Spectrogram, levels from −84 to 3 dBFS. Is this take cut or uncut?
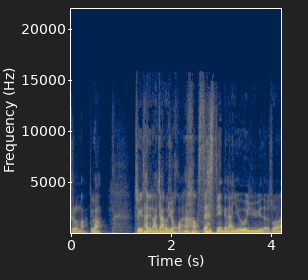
uncut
